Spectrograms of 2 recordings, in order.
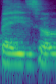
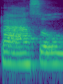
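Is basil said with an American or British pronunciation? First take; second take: American; British. First: The word is said in an American way. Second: The word is said in a British way.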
